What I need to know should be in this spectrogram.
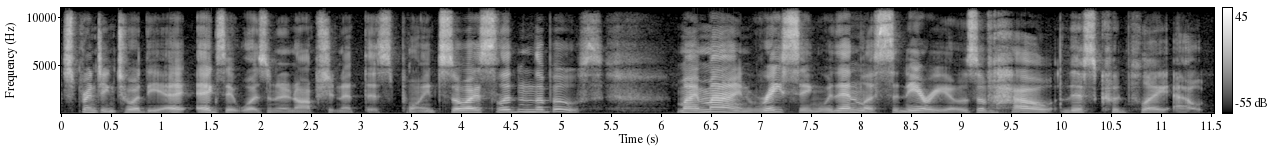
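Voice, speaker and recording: Slow, dramatic woman reading crime fiction. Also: deep voice, animated, gravelly, a bit bright. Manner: deliberate, dramatic, sardonic. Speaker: author reading own crime novel. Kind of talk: dramatic first-person story narration.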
